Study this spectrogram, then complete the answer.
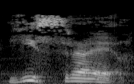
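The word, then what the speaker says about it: ישראל: you want me to pronounce it in Hebrew, Yisrael.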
